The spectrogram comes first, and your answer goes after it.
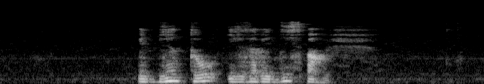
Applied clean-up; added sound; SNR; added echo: none; none; none; none.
